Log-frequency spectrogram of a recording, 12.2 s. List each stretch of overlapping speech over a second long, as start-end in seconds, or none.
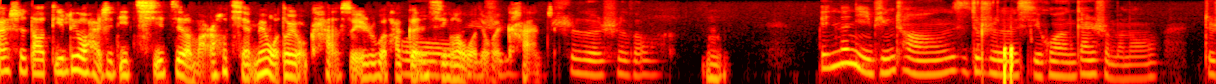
4.0-5.6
